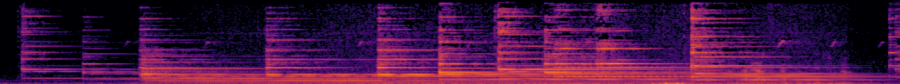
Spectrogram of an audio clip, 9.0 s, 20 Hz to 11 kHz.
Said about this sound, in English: The song, entitled A Baroque Hymn, will be played on the 27-bell carillon for the first time on Wednesday evening at 6 o'clock.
